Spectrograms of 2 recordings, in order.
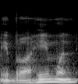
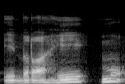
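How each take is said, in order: First: The name ends in a vowel followed by n. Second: The name ends in a plain vowel, without n. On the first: The speaker calls it wrong. "jangan Ibrahimun" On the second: The speaker calls it right. "Nanti bacanya Ibrahimu"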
